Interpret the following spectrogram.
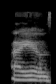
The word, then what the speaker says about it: Ayo's: So now, how do you pronounce is it Ayo's Adventure? Io's Adventure, yes. Ayo's, okay.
